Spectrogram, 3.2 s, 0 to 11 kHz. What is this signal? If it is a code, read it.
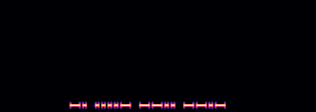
Morse code, heard as a keyed tone, about 35 wpm, 700 Hz. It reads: N4ZQ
